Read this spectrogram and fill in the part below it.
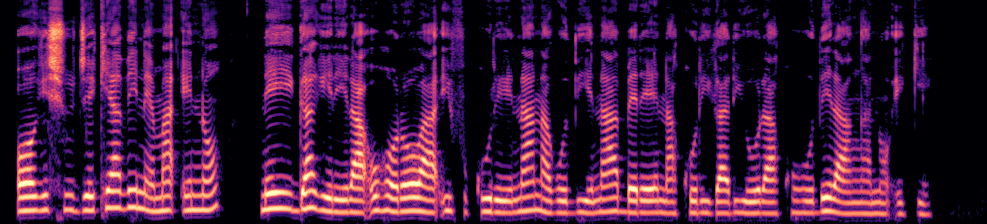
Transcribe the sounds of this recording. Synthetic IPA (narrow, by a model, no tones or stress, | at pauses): ɔɣeʃud͡ʒekeaðinɛmaʔenɔ | neiɡaɣeɾeɾaʔoɦɔɾɔwaʔifukuɾenanaɣoðienabɛɾɛnakoɾiɣaɾioɾakohoðeɾaŋanɔʔeɡe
